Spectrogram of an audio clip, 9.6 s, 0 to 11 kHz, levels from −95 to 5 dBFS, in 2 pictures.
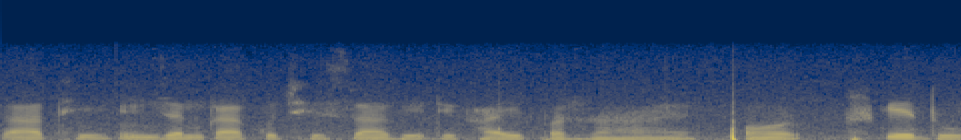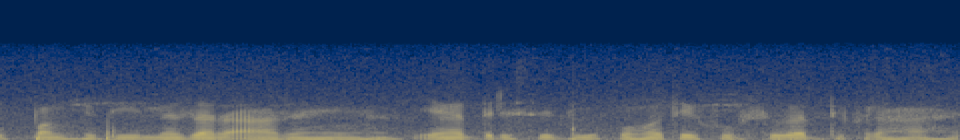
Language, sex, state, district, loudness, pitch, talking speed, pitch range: Hindi, male, Bihar, Begusarai, -27 LUFS, 135 Hz, 180 wpm, 130-140 Hz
